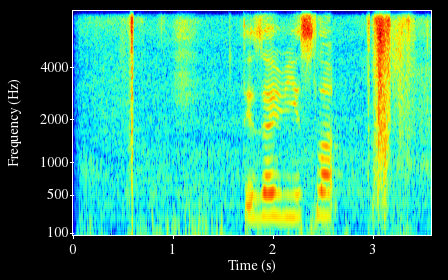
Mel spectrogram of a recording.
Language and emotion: Russian, sad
